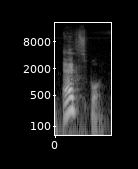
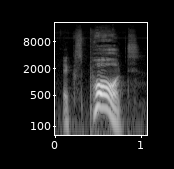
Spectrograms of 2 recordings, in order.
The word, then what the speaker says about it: export: That export, I have emphasized the first syllable, and as you heard it being spoken louder. But on the second word, I have emphasized on the second syllable, port. So what happens is that the stress has shifted from the first position to the second position.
